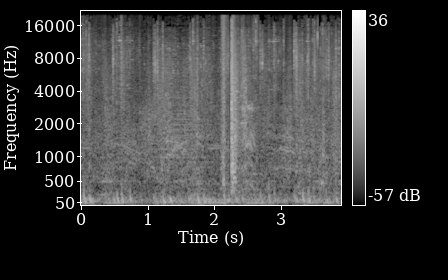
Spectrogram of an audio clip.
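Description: Horses gallop across a battlefield in Mount & Blade II Bannerlord, a dense continuous clatter of hoofbeats with a faint whinny and battle noise, close and steady throughout.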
